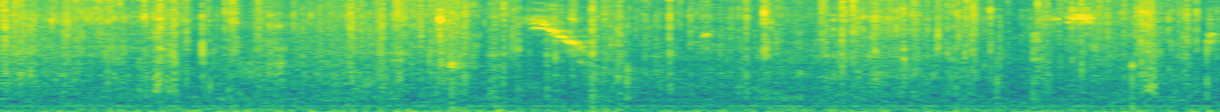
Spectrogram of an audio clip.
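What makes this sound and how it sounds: A black, thin plastic shower cap with an elastic edge lies empty and flat on a wooden table while both hands crinkle and rub the film with fingertips and nails. It makes a continuous, quiet, bright crinkling and rustling with brief crisp crackles, over a steady low hum.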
